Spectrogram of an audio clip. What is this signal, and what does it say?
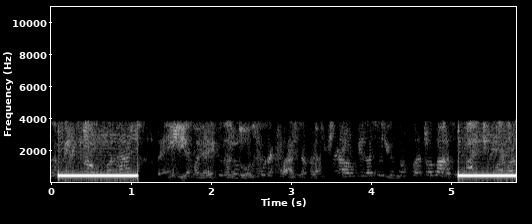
Ringback tone (Europe, 425 Hz), with speech.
